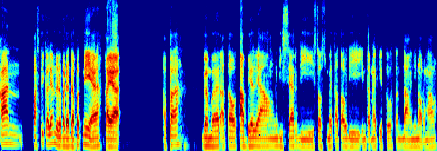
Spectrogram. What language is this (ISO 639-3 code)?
ind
